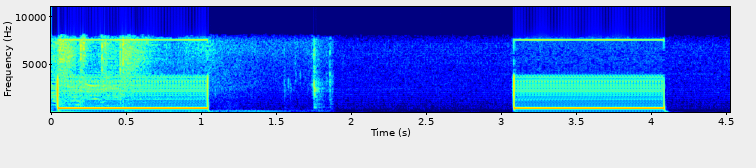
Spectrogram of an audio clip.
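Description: A ringback tone sounds while phoning a business: two flat, steady one-second beeps separated by about two seconds of silence, with a faint brief rustle after the first. No talk.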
